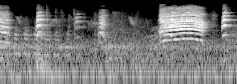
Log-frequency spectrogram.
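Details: White-headed Black Bulbul chick, Indian-area subspecies, kept in an aviary: faint scratchy notes followed by one loud, harsh, half-second rasp.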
